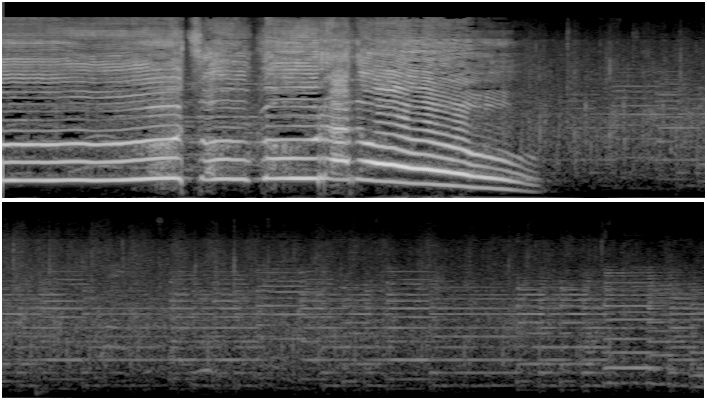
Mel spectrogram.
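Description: Ring announcer's long, drawn-out call of a fighter's name through the PA microphone, held on one high pitch with two short breaks, then sliding down in pitch and ending about four seconds in. Faint walkout music follows.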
